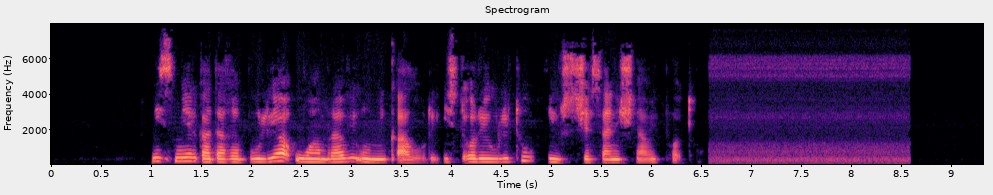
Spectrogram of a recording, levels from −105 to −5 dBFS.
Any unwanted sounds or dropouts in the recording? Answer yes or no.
no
